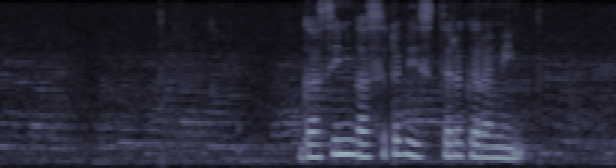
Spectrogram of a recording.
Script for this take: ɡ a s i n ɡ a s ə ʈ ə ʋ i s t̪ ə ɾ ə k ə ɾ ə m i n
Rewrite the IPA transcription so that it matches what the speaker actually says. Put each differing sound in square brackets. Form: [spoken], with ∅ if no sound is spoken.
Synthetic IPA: ɡ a s i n ɡ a s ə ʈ ə ʋ i s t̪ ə ɾ ə k ə ɾ ə m i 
